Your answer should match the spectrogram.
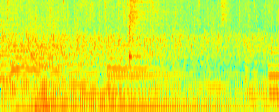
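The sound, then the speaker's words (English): A church audience claps together in a hand clap of praise, a dense, steady wash of applause that holds throughout, with sustained musical tones humming underneath. “Come on, let's let him hear it. Just a, a hand clap of praise.”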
